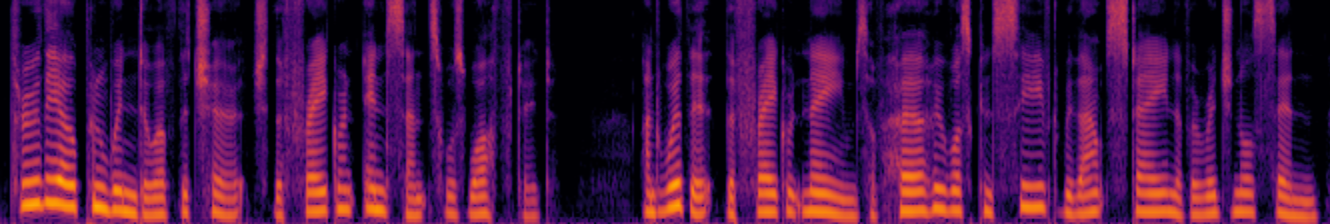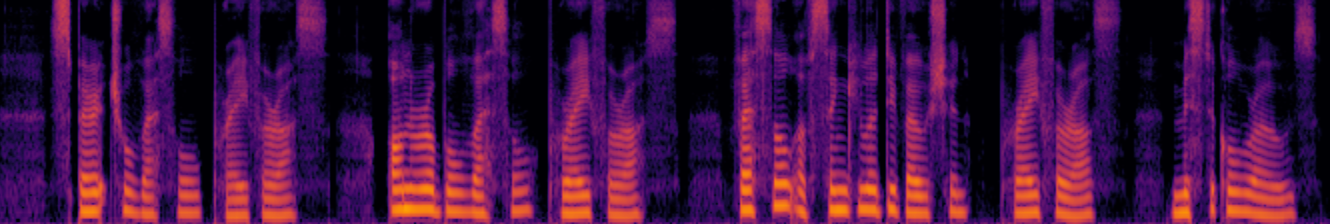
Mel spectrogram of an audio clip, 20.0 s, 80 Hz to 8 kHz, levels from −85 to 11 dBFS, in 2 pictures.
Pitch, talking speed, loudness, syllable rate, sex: 190 Hz, 140 wpm, -20 LUFS, 4.4 syllables/s, female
